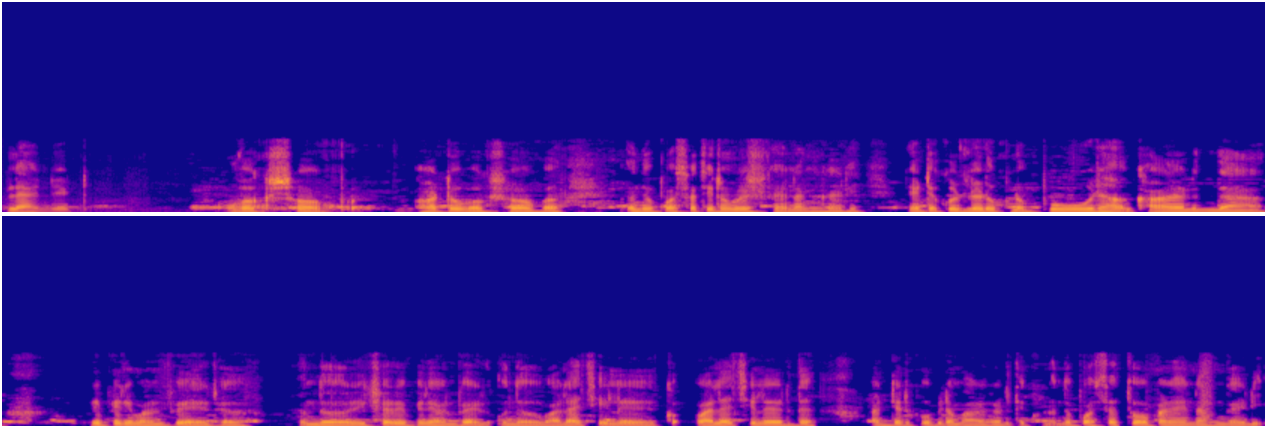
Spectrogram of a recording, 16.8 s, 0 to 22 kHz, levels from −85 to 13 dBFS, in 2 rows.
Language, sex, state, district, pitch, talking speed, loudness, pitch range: Tulu, male, Karnataka, Dakshina Kannada, 125 Hz, 125 wpm, -17 LUFS, 120-135 Hz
